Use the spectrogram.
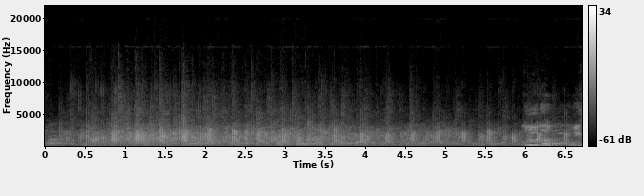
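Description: Audience applause at a Macedonian gathering, sustained steady clapping from a moderate crowd that carries on evenly for several seconds, with a faint voice rising near the end.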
